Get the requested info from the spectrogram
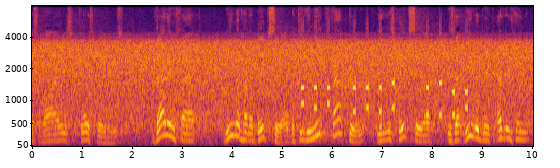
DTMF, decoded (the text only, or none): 080 5859 2317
